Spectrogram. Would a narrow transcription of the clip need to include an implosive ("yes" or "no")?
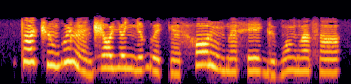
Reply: no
